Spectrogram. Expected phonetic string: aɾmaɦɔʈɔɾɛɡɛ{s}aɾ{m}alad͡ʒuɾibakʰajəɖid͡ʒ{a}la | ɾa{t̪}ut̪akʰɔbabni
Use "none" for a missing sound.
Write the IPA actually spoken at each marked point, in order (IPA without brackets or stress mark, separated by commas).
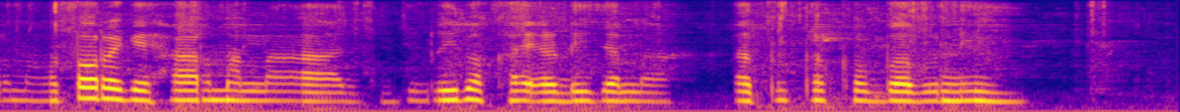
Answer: h, m, a, t̪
